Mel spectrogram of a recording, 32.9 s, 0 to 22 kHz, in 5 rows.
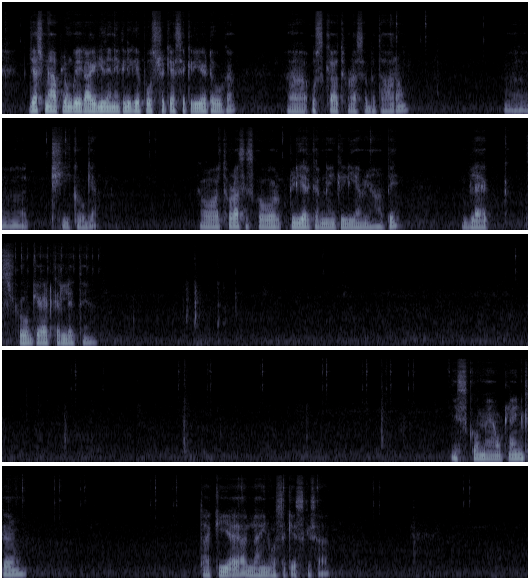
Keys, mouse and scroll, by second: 0.1 click, 4.7 click, 5.5 click, 15.3 v, 15.9 alt+scroll up 1, 16.5-17.0 scroll up 2, 17.0 alt+click, 19.9-20.5 alt+scroll down 2, 20.5 click, 20.7 space, 20.8 click, 21.2 space, 21.6 space, 22.1 click, 22.9 click, 24.7 click, 28.3 click.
